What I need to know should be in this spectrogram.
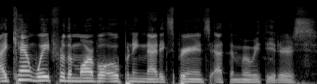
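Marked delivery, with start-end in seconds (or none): none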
